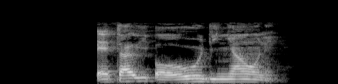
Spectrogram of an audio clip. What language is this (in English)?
Borgu Fulfulde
